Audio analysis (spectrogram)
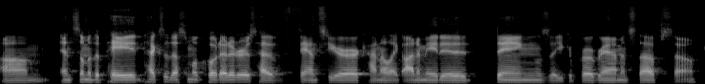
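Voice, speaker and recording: A man's voice: on the low side, monotone, moderate pace, bright, forceful tone, clear, resonant tone. An American man in his thirties, from Miami, chatting informally as an interview guest and explaining things in an easygoing way. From Miami, United States. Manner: easygoing, informal, filler-heavy with "like" and "kinda". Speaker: interview guest, glitch artist. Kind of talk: casual explanatory chat.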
